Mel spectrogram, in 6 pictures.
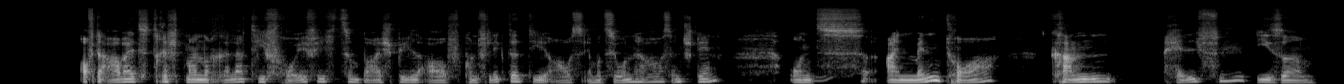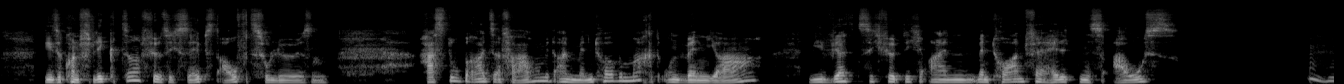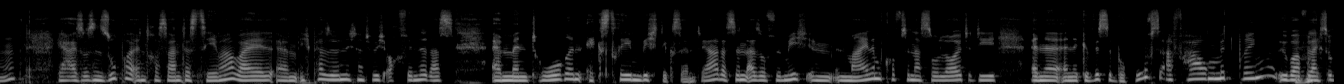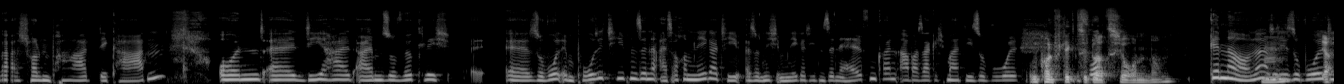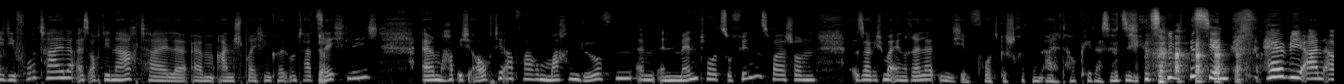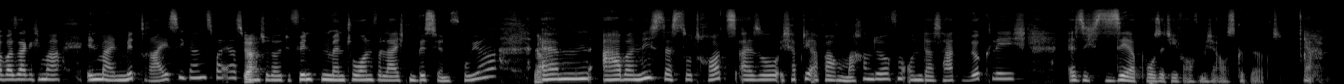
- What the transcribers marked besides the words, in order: laughing while speaking: "Alter"; laugh; laughing while speaking: "jetzt n' bisschen"; in English: "heavy"; stressed: "sehr"
- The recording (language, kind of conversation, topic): German, podcast, Was macht für dich ein starkes Mentorenverhältnis aus?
